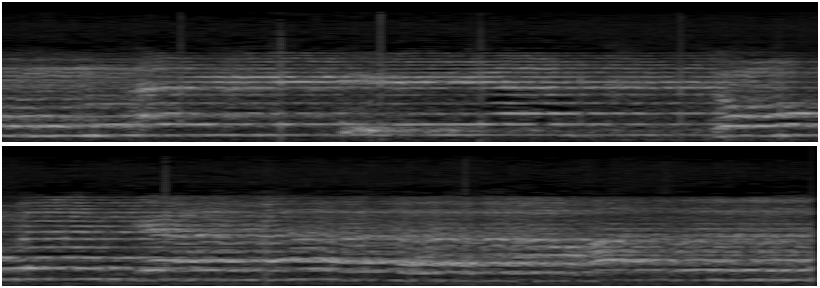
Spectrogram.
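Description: A male Quran reciter chanting in the melodic Egyptian mujawwad style into a microphone. He holds long, ornamented notes that glide up and down, and starts a new phrase a little past halfway.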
